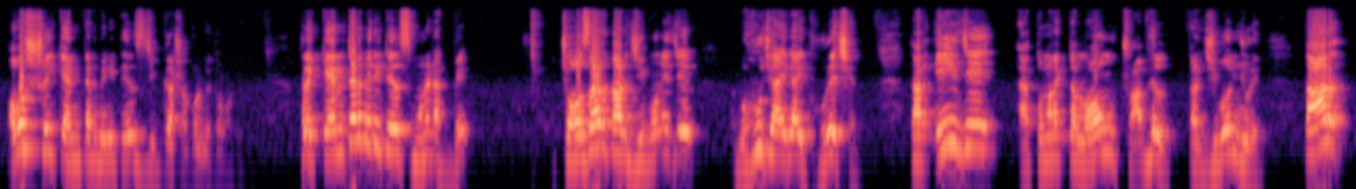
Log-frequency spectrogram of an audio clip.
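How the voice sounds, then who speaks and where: A woman with a West Bengal Bengali accent lectures like a patient exam coach, her voice pitched slightly above the usual. She spells out points for note-taking and says them again slowly. She often turns to her listeners to ask whether it is clear. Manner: dictates notes, repeats key points slowly; addresses viewers as friends, asks checking questions. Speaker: exam-prep tutor. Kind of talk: classroom lecture.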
